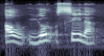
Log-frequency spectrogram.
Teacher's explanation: یرسلہ میں را ساکن ما قبل یا پر پیش ہے، را ساکن کو پر کر کے پڑھیں گے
